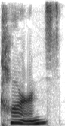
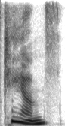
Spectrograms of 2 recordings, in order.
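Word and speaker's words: Cairns: CRA what yeah okay c a i r NS it's not KS it's cans what oh yeah everything I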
